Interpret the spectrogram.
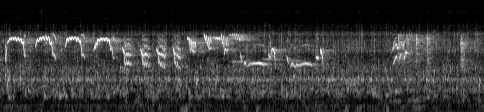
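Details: Black-throated laughingthrush song played for conditioning a caged bird, Indonesia: rapid run of bright, high whistled notes repeated about three per second, then lower slurred phrases and a short burst of sharp high notes.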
